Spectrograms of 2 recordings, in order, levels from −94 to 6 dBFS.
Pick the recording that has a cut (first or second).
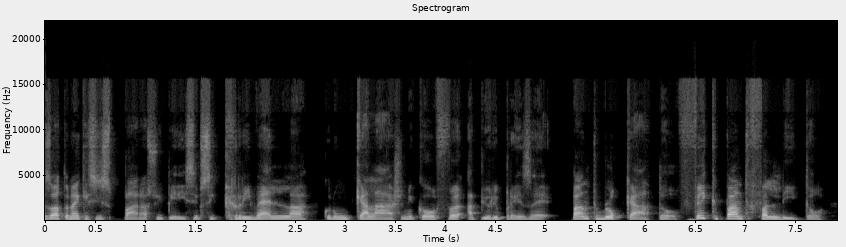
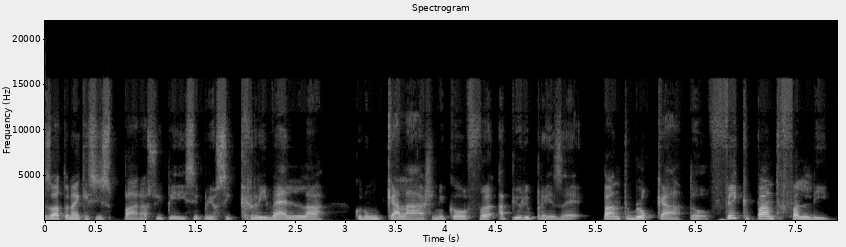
first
